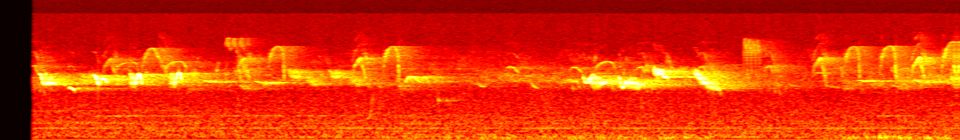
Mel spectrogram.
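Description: Birds chirping and calling, many short high calls overlapping, starting suddenly about half a second in and busiest about a second in and again around six seconds.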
